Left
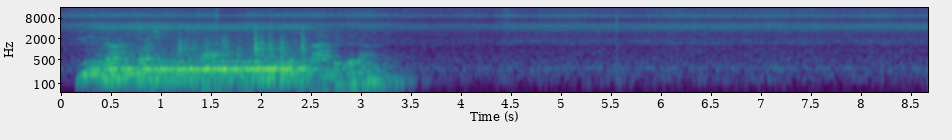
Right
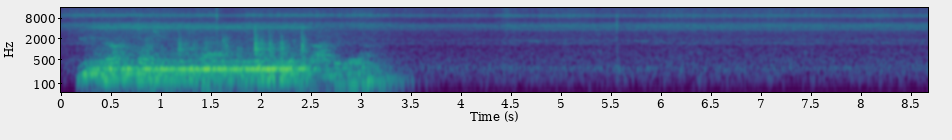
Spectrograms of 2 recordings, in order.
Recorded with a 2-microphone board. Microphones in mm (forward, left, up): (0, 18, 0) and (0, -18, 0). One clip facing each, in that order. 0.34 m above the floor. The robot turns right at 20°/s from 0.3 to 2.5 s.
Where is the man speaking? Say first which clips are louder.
Left 2 dB; 20° left, 2 m; by 3.3 s 65° left, 2 m.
